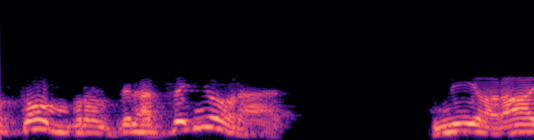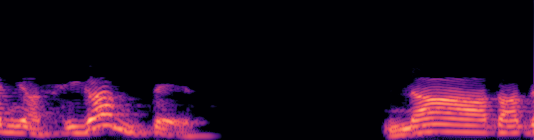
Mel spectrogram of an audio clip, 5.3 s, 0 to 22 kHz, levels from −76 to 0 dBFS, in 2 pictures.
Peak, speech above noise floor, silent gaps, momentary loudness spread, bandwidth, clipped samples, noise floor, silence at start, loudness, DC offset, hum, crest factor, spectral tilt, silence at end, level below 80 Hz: -4 dBFS; over 71 dB; 1.64-1.70 s, 1.89-2.11 s, 3.82-4.54 s; 11 LU; 2.8 kHz; under 0.1%; under -90 dBFS; 0 s; -19 LUFS; under 0.1%; none; 16 dB; -10.5 dB/octave; 0 s; -56 dBFS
